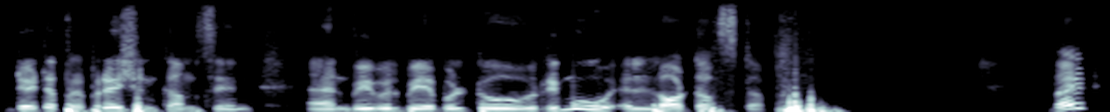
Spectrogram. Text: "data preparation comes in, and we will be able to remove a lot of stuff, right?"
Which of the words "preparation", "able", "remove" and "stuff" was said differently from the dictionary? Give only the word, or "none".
stuff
